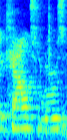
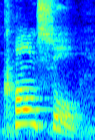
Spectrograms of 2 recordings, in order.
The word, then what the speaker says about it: consul: It doesn't say counselors. It says consul.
